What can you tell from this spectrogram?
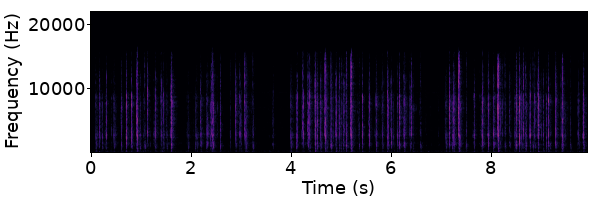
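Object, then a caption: Plastic mechanical keyboard. Fingertips of both hands type on a Corsair K68 full-size mechanical keyboard with plastic keycaps, Cherry MX Red switches and a backlight, resting on a desk. Quick, sharp, bright key clacks come in a dense, steady stream, briefly thinning around the middle, over a constant low hum.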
